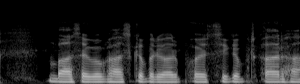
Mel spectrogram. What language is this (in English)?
Bhojpuri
